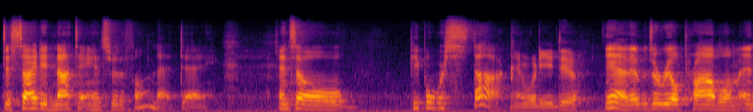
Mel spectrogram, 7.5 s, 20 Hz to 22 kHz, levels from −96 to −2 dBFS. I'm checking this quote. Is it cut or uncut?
uncut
